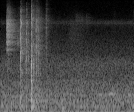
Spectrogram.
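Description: A short run of about five quick, sharp clicks within the first second, like keys or buttons being pressed.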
